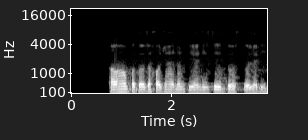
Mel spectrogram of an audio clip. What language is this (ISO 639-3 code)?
pus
